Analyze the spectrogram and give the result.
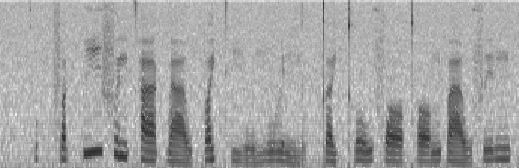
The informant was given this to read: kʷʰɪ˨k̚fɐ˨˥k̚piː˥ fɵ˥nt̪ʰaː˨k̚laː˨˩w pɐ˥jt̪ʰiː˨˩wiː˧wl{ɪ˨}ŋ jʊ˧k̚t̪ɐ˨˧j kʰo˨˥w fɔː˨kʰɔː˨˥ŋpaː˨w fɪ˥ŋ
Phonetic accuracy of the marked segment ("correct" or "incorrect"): incorrect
